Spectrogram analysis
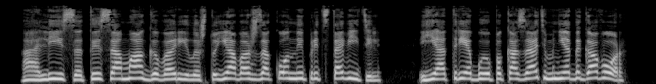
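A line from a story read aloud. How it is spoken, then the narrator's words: Shouted. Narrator (Russian): выкрикнула Таня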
